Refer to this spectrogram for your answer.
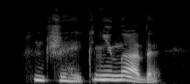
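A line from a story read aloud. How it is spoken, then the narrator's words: Pleading. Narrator (Russian): взмолилась Ронда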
